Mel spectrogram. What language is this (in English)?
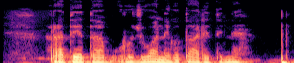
Kalenjin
